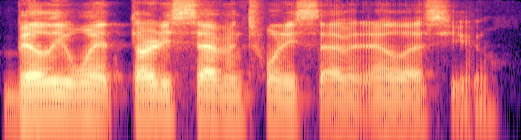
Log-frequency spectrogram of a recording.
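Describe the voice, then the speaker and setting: A man's voice: on the low side, fairly quick, smooth, no echo, studio quality. A man co-hosting a sports podcast, chatting casually about football picks with fillers and restarts. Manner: conversational, hesitant with fillers and restarts.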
